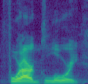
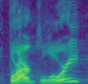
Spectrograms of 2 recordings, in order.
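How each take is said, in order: First: Said in the usual way. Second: Louder, rising awed question; impressed Corinthians. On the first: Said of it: "And he's like". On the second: Acted. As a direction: echo it back in eager amazement. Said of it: "they would be eating that language up".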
